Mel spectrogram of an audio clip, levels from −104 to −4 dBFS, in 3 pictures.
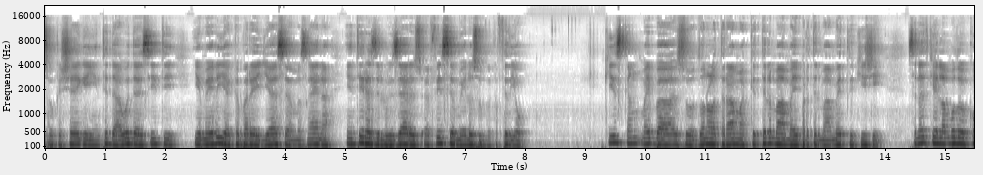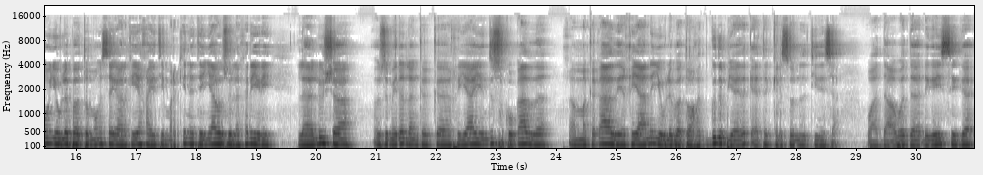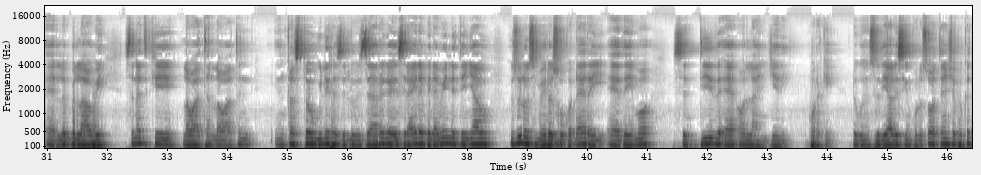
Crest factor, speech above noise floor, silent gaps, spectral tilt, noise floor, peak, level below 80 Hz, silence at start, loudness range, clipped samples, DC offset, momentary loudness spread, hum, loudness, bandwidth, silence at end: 18 dB; 33 dB; none; -5 dB/octave; -62 dBFS; -10 dBFS; -48 dBFS; 0 s; 4 LU; under 0.1%; under 0.1%; 10 LU; none; -29 LUFS; over 20 kHz; 0 s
